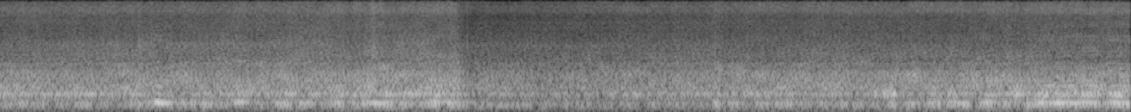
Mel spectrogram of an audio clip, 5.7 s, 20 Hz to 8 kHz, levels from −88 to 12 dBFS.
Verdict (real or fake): fake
